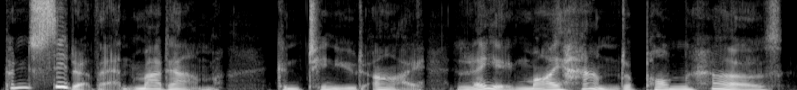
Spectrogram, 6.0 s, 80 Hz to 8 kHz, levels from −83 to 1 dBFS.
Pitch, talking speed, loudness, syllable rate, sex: 140 Hz, 100 wpm, -19 LUFS, 3.3 syllables/s, male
